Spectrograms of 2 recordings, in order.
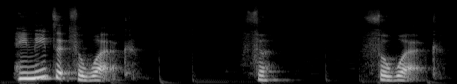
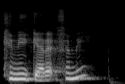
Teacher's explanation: the vowel sound reduces down to become the schwa sound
